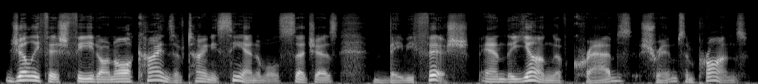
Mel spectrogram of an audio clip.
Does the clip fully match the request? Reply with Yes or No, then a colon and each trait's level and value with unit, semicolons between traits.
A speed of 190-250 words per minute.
No: average, 175 wpm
